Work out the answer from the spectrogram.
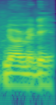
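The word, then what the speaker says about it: Normani: And then what's the other Normandy? – Normandy. – Is that how you say it? – Yeah.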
